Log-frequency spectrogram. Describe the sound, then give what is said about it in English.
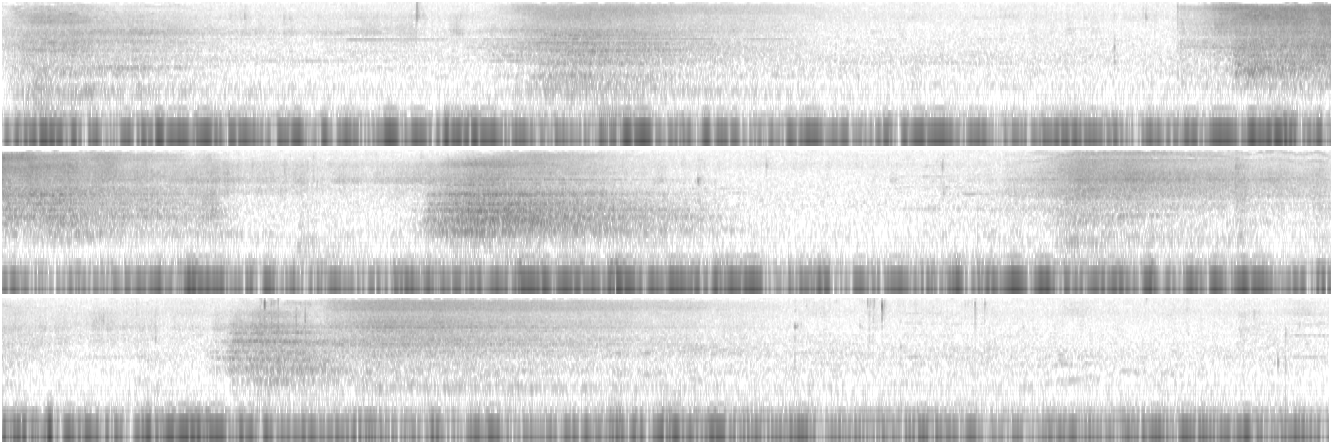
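Slow, deliberate deep breaths, about five long airy inhales and exhales through the mouth and nose, spaced a few seconds apart against a low steady hum, with no talking. “And maybe we can just do that two rounds again of the breathing in through the mouth, and in through the nose, out the nose.”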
